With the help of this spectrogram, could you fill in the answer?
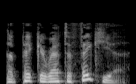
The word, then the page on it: epikeratophakia: British English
